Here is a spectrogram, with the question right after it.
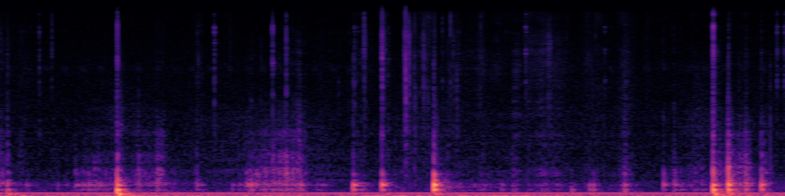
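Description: A metal pick, held in a hand with long red nails, scrapes and chips at a solid white, palm-sized plaster fossil excavation block. Soft, irregular scratching and tapping sits over a steady low hum, with a few sharper, louder chips cutting through at intervals.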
